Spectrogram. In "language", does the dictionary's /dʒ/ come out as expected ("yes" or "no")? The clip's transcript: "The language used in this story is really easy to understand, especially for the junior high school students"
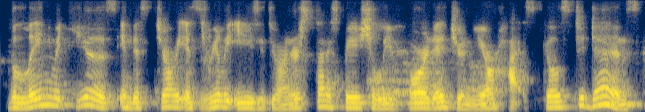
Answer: no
